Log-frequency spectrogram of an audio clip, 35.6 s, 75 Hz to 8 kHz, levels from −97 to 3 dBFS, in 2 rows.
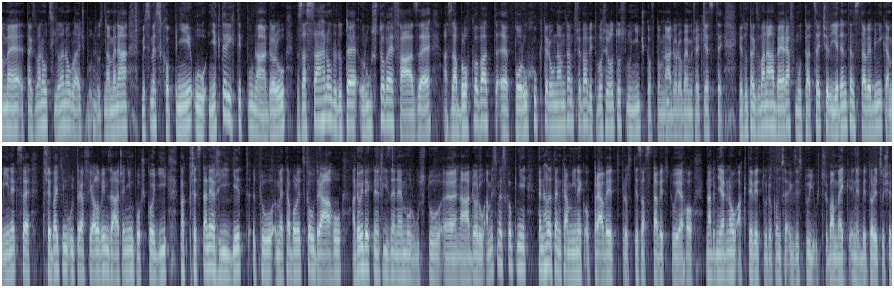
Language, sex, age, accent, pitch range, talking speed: Czech, male, 40-59, native, 110-130 Hz, 135 wpm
